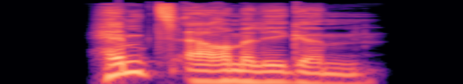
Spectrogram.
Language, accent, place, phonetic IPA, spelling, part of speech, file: German, Germany, Berlin, [ˈhɛmt͡sˌʔɛʁməlɪɡəm], hemdsärmeligem, adjective, De-hemdsärmeligem.ogg
- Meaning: strong dative masculine/neuter singular of hemdsärmelig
